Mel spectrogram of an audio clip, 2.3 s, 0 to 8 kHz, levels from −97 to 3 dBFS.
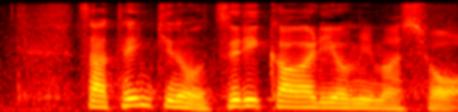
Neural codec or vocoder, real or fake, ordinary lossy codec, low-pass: vocoder, 44.1 kHz, 128 mel bands every 512 samples, BigVGAN v2; fake; none; 7.2 kHz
